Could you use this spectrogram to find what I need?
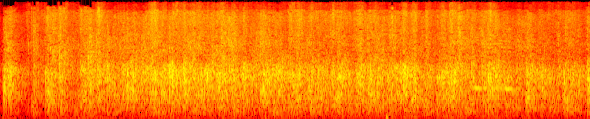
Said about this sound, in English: Applause.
